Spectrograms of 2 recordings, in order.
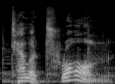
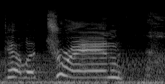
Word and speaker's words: Teletraan: within the volcano infamously the computer's name was frequently mispronounced as teletron during this series an error that was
